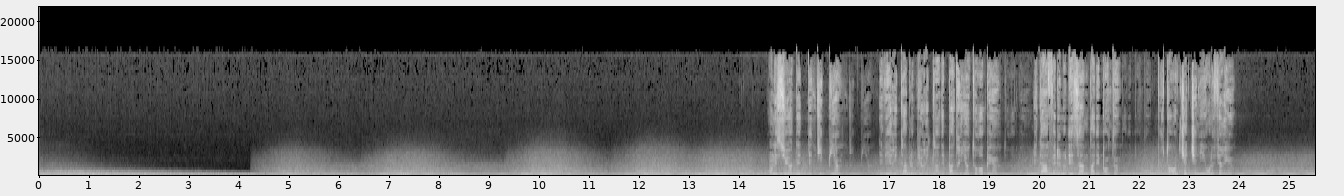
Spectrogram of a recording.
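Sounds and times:
bomb dropped from a plane exploding over Hiroshima: 0.0s - 6.6s
low throbbing drone: 0.0s - 25.5s
speech: 20.0s - 21.7s, 22.4s - 24.0s.

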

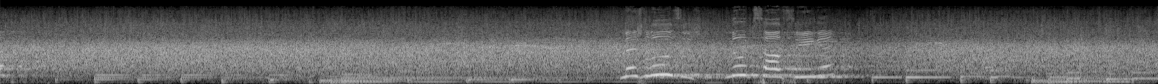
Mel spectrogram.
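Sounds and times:
audience applause: 0.0s - 11.5s
speech: 6.3s - 8.4s.

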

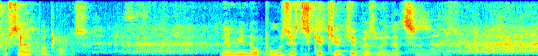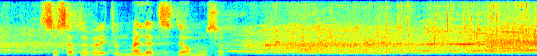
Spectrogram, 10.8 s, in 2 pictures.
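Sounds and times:
speech: 0.0s - 1.1s, 2.2s - 4.8s, 5.8s - 7.9s
audience applause at a French-language stand-up comedy show: 0.0s - 2.0s, 7.8s - 10.7s
laughter: 0.0s - 10.7s.

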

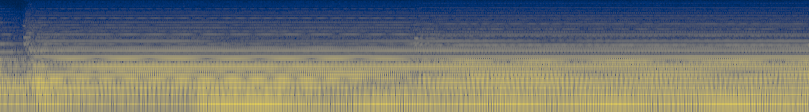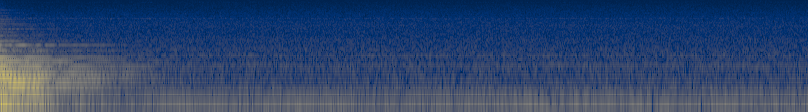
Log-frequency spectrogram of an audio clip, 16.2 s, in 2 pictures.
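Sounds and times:
organ prelude in E-flat major: 0.0s - 9.4s.

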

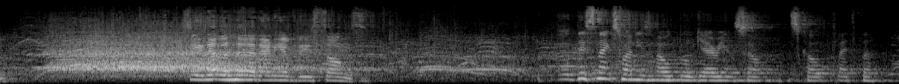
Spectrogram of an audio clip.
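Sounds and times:
applause: 0.3s - 7.4s.

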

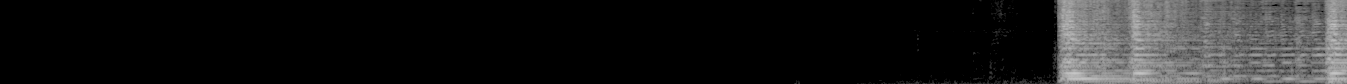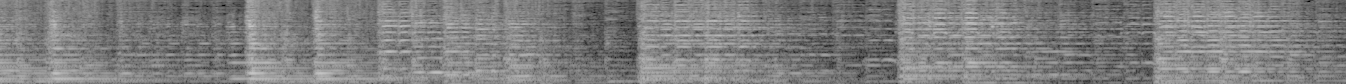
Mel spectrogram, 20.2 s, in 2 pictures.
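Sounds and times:
two violins playing: 8.0s - 20.1s.

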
